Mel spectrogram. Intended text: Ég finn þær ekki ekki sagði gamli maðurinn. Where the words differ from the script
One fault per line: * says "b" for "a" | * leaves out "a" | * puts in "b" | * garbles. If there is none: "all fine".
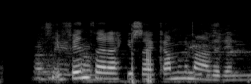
* leaves out "ekki"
